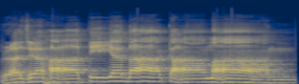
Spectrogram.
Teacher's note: प्रजहाति में ती की मात्रा छोटी वाली ह्रस्व है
